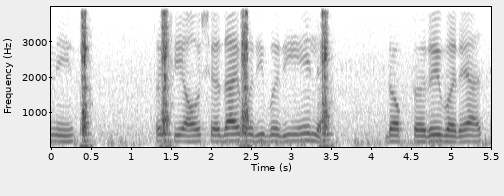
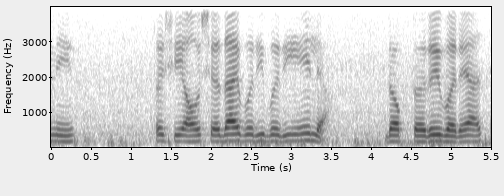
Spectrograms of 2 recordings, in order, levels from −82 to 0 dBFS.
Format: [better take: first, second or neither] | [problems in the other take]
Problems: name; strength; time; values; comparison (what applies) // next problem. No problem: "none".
second | background sound (Tick-tock); 1 dB above the speech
